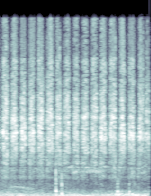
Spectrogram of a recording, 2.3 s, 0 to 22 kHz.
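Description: Rhythmic rubbing of fine 2000-grit sandpaper against a corroded metal car wheel, steady back-and-forth strokes, close and fairly loud, with no talking.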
